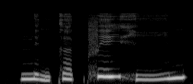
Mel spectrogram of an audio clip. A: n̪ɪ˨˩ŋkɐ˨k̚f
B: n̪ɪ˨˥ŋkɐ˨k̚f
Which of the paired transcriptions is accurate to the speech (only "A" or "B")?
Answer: A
